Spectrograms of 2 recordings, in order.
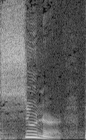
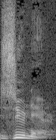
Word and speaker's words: Sunner: It's called Sooner. They pronounce it Zuner. S-U-N-N-E-R, and the S has a little I know exactly the beer that you're talking about, because I've been there.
